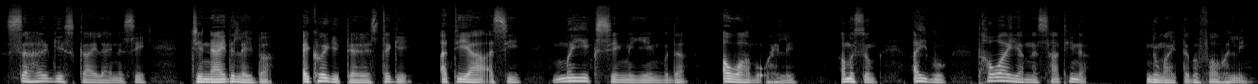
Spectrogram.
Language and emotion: Manipuri, sad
